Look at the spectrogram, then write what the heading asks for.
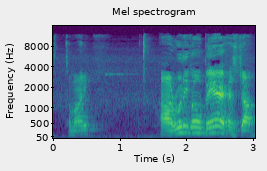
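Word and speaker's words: Toumani: Did I pronouncing his first name right? Is it Tumani? Tomani. Yep. Tomani.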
